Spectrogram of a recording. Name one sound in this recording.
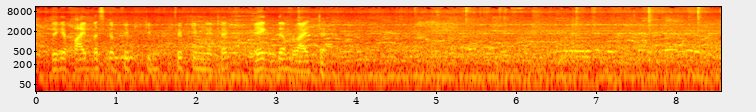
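A crowd of people murmurs and talks nearby.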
